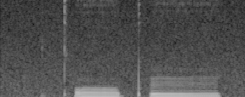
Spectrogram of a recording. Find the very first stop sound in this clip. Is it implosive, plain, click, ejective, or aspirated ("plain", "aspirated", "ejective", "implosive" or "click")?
ejective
